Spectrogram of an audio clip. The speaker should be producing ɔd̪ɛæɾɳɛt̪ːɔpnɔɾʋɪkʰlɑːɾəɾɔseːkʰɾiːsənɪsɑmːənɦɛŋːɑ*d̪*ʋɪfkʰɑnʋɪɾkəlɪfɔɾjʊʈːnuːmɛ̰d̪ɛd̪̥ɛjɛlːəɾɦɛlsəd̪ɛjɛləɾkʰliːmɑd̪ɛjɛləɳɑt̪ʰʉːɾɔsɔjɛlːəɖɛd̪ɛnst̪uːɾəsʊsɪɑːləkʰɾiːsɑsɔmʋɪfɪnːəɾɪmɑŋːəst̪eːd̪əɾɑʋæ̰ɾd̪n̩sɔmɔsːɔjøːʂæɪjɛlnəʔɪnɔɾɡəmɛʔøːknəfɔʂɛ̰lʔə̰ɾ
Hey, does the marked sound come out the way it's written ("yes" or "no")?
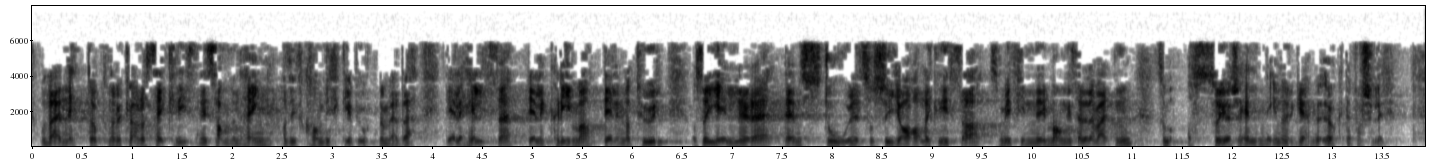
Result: no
